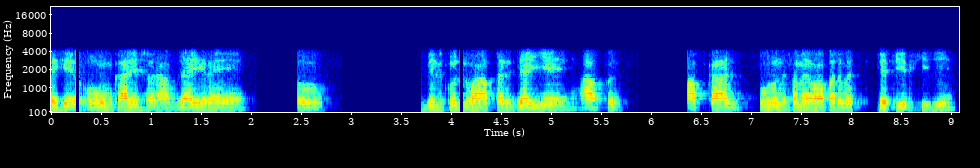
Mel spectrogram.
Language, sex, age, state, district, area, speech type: Hindi, male, 30-45, Rajasthan, Jaipur, urban, conversation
